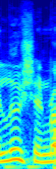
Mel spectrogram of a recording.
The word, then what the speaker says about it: Lucien: Please welcome Lucien Greaves, everybody. Lucien, right? Did I say it right? – You did.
